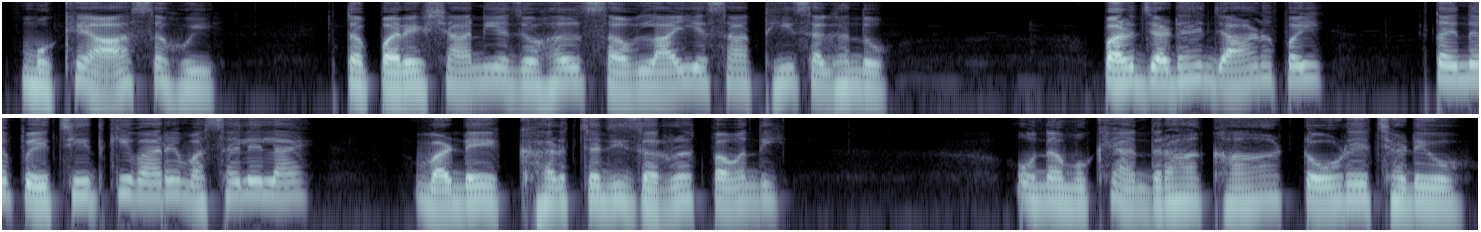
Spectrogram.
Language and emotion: Sindhi, sad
